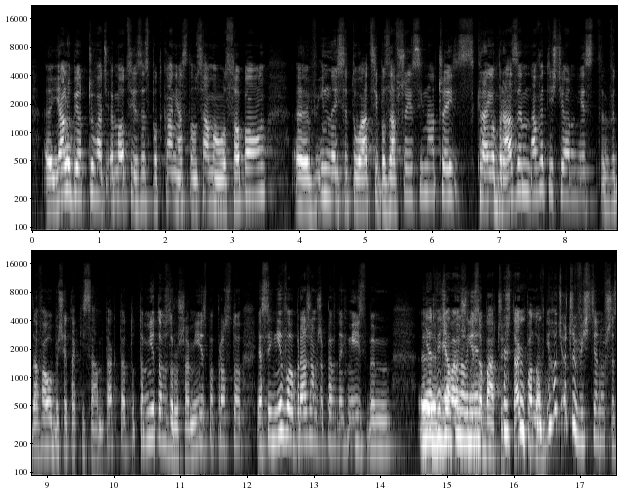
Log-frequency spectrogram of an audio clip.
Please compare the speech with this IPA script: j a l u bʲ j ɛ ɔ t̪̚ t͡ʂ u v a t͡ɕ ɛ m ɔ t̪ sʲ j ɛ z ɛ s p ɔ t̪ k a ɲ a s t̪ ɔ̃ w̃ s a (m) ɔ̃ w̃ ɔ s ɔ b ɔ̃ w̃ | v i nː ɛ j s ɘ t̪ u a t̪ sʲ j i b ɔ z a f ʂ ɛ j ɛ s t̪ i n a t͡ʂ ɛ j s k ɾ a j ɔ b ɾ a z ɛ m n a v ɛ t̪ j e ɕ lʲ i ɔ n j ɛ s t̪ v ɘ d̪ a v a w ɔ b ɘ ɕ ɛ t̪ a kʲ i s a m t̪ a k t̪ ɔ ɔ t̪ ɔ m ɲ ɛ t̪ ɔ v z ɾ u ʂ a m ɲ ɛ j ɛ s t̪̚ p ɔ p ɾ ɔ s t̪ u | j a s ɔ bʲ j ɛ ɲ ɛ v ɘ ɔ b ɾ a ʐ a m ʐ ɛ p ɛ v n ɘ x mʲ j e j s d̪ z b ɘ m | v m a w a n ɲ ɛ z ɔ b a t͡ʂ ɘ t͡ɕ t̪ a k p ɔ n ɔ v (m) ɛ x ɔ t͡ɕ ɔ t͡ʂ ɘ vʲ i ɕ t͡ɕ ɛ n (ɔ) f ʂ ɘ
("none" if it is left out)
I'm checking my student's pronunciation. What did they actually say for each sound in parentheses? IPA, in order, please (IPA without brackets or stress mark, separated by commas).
m, ɲ, ɔ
